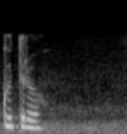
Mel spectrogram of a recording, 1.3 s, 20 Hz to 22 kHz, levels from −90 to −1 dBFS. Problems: none marked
